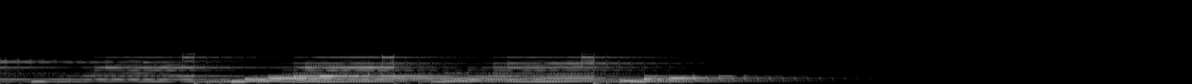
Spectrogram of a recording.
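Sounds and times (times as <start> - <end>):
synth pads: 0.3 - 7.5.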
